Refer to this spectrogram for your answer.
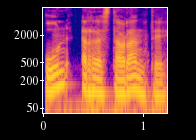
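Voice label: a Restaurant, Spanish, male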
